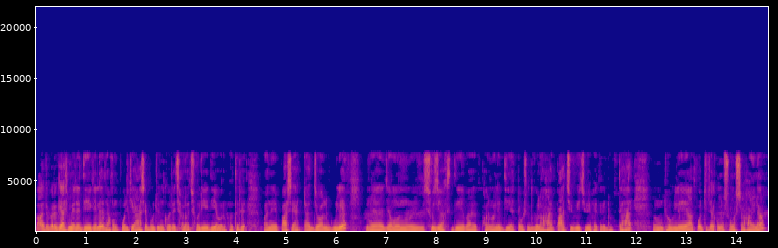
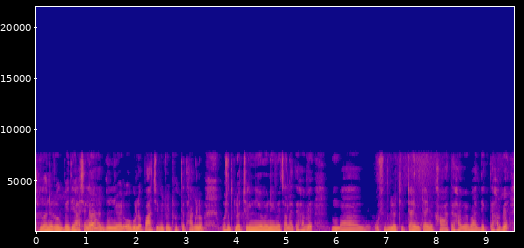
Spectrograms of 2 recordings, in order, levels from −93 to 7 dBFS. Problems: background sounds at intervals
